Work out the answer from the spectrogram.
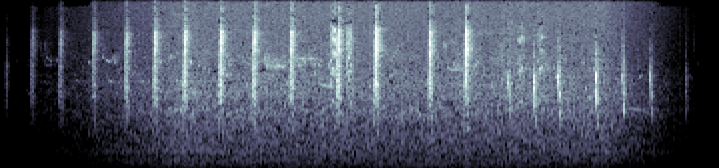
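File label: Grey-backed Thrush; karaakahara; sakata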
